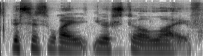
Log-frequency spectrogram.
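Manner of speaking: soft, very hushed half-whisper, barely audible. Playing a character who leans in to Johnny: half-whispering in character. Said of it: "lean in and whisper to Johnny".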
